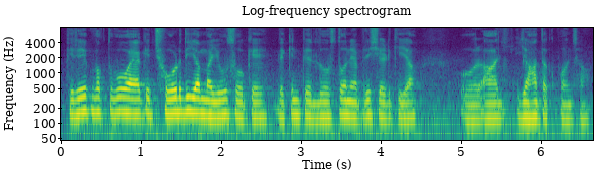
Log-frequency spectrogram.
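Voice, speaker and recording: Young male guest mimic, relaxed storyteller, middle pitch. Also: creaky, a little hiss or hum. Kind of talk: casual interview chat.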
